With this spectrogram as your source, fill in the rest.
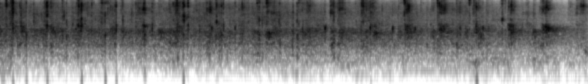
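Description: Audience applause fills a ceremony hall for an induction at the Académie Alphonse Allais in Honfleur, a steady dense clapping that stays loud and even throughout, with no voices over it.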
